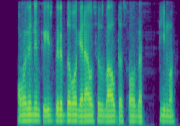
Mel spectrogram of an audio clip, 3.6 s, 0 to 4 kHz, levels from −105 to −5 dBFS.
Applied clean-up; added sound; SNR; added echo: neural separator model SepFormer WHAMR!.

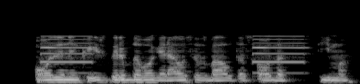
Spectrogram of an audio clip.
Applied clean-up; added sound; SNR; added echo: classical method WPE with log-MMSE.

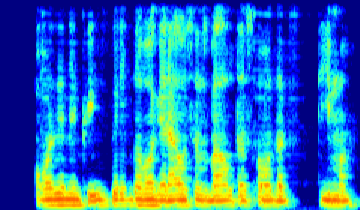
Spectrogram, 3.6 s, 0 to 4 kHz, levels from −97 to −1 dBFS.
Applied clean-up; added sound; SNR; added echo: neural mask model DeepFilterNet 3.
